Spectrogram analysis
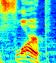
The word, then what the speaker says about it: flarp: Bear likes to spin, twist, and flarp. What? Yeah, flarping. It's when you float and simultaneously drop to the ground like a flop. It just happens to have an A sound to rhyme with sharp.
